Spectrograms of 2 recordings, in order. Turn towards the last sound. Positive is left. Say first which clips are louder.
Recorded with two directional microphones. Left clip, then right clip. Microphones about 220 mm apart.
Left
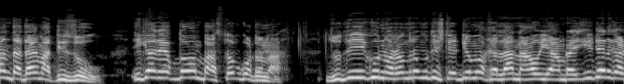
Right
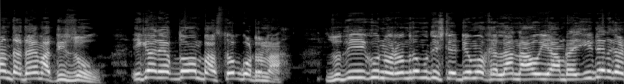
# right 2 dB
turn(degrees=-30)  # may be behind; listen again after turning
